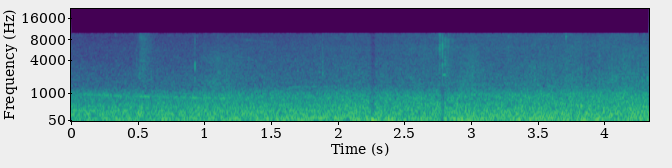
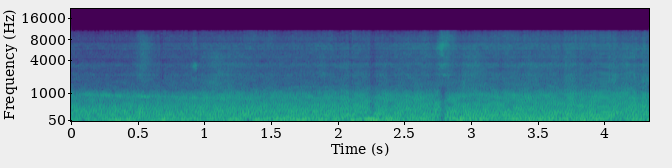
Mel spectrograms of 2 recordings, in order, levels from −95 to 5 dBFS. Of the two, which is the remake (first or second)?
second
